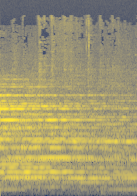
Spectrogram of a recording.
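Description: A band's instrumental intro, played live: sustained guitar chords ringing on, with no singing.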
